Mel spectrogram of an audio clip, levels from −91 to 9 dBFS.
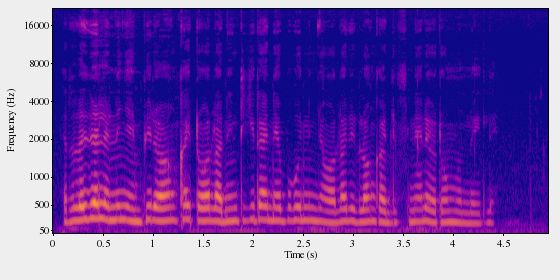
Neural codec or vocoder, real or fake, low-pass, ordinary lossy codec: none; real; none; none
